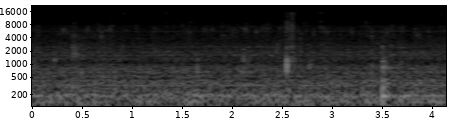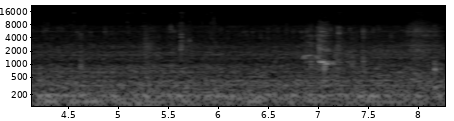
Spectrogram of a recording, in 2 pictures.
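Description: Faint bubbling of fish curry simmering in a clay pot, with three soft clicks spread through it.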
